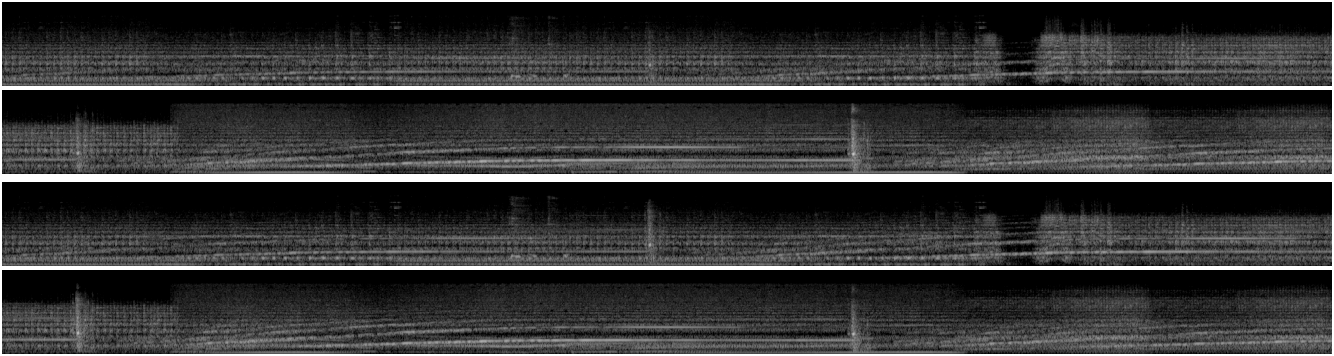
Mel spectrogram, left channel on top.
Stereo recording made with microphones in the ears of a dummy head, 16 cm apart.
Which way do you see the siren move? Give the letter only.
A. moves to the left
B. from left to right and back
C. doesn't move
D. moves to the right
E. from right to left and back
A.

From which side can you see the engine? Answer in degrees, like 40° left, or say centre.
10° left.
